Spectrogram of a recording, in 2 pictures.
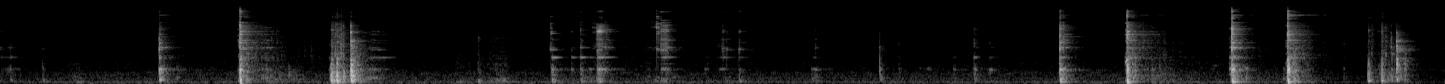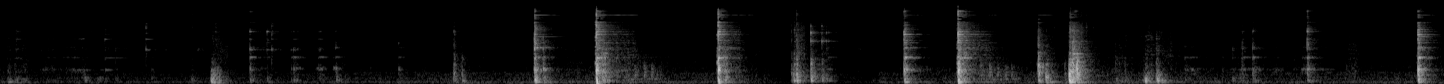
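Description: Hammer striking a chisel held against the bearing end of a Chrysler 8 3/4 drive axle shaft, working the old bearing off. Sharp, ringing metal clinks come at an irregular pace, a blow every second or so with short pauses between runs.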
